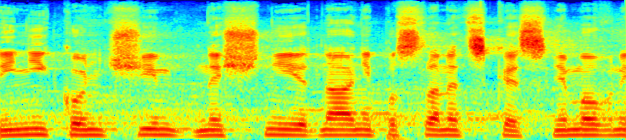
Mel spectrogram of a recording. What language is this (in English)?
Czech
